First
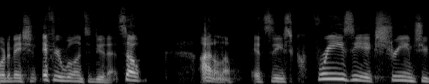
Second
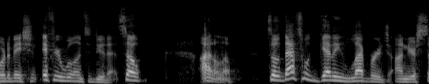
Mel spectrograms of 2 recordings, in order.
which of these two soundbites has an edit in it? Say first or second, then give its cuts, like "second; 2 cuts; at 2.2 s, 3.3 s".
first; 1 cut; at 2.5 s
